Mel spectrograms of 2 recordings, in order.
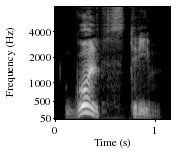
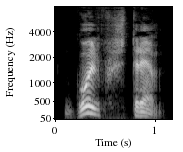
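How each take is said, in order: First: The middle is pronounced with an 'st' sound. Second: The middle is pronounced with a 'sht' sound. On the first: The speaker calls it right. "Это слово английское, его нужно произносить гольфстрим" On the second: The speaker calls it wrong. "не говорите, Марат, гольфштрем. Это неправильно"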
